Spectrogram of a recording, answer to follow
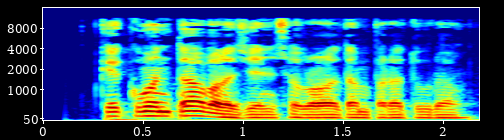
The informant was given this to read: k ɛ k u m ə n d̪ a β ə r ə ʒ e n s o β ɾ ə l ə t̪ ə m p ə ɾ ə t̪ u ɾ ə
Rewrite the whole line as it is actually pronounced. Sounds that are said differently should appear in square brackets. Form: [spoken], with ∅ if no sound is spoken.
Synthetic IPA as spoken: k ɛ k u m ə n [t̪] a β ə [l] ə ʒ e n s o β ɾ ə l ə t̪ ə m p ə ɾ ə t̪ u ɾ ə

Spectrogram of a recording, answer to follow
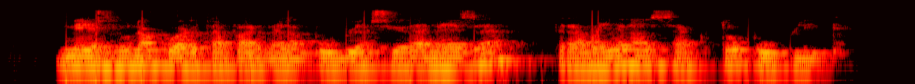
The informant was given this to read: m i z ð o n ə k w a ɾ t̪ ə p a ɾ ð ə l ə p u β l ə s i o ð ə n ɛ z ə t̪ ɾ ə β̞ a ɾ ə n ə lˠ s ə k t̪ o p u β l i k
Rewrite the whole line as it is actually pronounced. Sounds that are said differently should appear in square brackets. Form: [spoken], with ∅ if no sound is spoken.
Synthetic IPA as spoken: m [e] z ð [u] n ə k w a ɾ t̪ ə p a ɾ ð ə l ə p u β l ə s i o ð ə n ɛ z ə t̪ ɾ ə β̞ a [ʎ] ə n ə lˠ s ə k t̪ o p u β l i k

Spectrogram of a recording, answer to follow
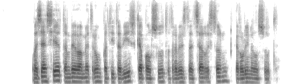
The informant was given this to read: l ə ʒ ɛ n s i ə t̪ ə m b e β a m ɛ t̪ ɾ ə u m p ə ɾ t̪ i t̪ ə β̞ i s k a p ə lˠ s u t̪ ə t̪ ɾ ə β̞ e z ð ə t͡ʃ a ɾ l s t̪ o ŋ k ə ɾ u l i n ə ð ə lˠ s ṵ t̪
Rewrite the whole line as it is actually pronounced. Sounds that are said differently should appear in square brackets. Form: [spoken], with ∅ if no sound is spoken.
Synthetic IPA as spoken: l ə ʒ ɛ n s i ə t̪ ə m b e β a m ɛ t̪ ɾ ə u m p ə [∅] t̪ i t̪ ə β̞ i s k a p ə lˠ s u t̪ ə t̪ ɾ ə β̞ e z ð ə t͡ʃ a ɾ l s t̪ o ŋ k ə ɾ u l i n ə ð ə lˠ s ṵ t̪

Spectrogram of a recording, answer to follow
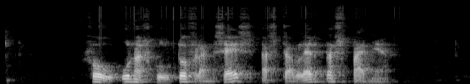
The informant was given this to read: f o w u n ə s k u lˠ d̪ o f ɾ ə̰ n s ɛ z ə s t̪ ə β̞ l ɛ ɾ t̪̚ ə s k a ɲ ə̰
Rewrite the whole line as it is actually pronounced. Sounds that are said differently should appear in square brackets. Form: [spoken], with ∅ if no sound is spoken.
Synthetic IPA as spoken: f o w u n ə s k u lˠ [t̪] o f ɾ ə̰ n s ɛ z ə s t̪ ə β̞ l ɛ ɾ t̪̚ ə s [p] a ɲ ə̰

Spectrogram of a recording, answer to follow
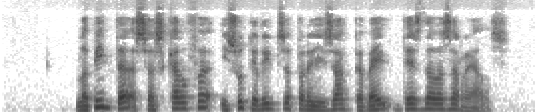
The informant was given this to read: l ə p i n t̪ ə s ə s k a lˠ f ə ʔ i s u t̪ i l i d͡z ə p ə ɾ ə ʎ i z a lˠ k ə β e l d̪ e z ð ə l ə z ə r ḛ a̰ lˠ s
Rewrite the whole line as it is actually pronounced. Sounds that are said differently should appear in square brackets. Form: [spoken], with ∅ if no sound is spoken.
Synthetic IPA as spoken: l ə p i n t̪ ə s ə s k a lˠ f ə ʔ i s u t̪ i l i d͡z ə p ə ɾ ə ʎ i z a lˠ k ə β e [ʎ] d̪ e z ð ə l ə z ə r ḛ a̰ lˠ s

